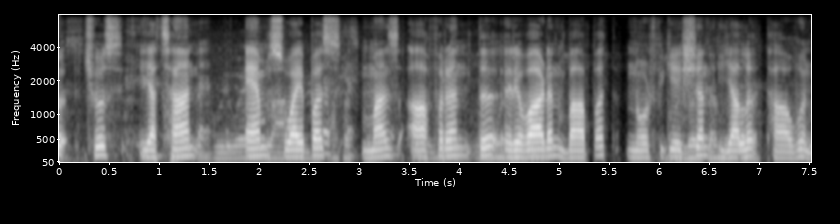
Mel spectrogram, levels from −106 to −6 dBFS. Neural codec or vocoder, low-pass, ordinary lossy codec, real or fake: none; 7.2 kHz; none; real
